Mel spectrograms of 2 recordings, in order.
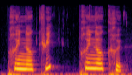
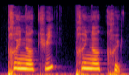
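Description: No difference in how they are said.

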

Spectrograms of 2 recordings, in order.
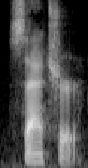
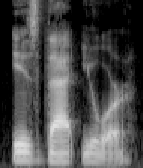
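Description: First: The words are squeezed into one short blended word. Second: Every word is said fully and clearly. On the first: "a very radically reduced pronunciation" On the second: "a very formal, very complete, and totally unreduced pronunciation"

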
